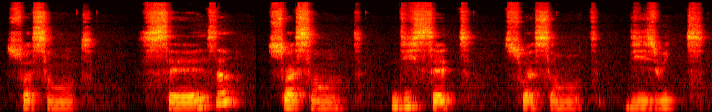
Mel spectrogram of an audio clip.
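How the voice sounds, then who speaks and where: A young woman with a French accent, teaching an online language lesson, drilling number words slowly with chatty asides. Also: mid-range voice, a little mellow. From French-speaking Europe.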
